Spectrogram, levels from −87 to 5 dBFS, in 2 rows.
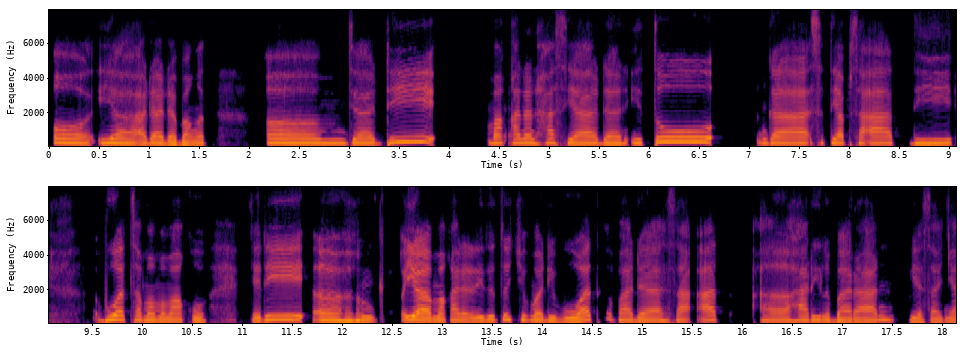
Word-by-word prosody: Oh, 240 -3 +2
iya, 240 +1 +4 0.3
ada, 215 - +1
ada 195 -1 +2
banget. 195 +2 0 0.6
Mmm, 225 -2 +2
jadi 220 0 0 1.0
makanan 230 0 0
khas 235 +3 -4
ya, 200 - +1 0.2
dan 200 -1 +2
itu, 220 +5 -2 1.0
enggak 220 0 0
setiap 230 -2 -1
saat 215 0 0 0.2
dibuat 215 +2 0
sama 210 -2 0
mama 195 0 +1
aku. 190 - -4 0.6
Jadi, 195 +5 +1 0.4
mhm, 205 -2 +3 0.4
iya 230 0 +7 0.2
makanan 205 -1 -1
itu 200 +3 +1
tuh 255 - +2
cuma 220 -3 +1
dibuat 185 +5 +1 0.3
pada 195 -1 0
saat, 210 +4 -3 0.4
eee, 205 -1 -2
hari 215 0 0
lebaran, 190 +2 -1 0.3
biasanya. 180 0 -3
215 Hz, 110 wpm, -25 LUFS, 195-225 Hz, 1.0 s, iya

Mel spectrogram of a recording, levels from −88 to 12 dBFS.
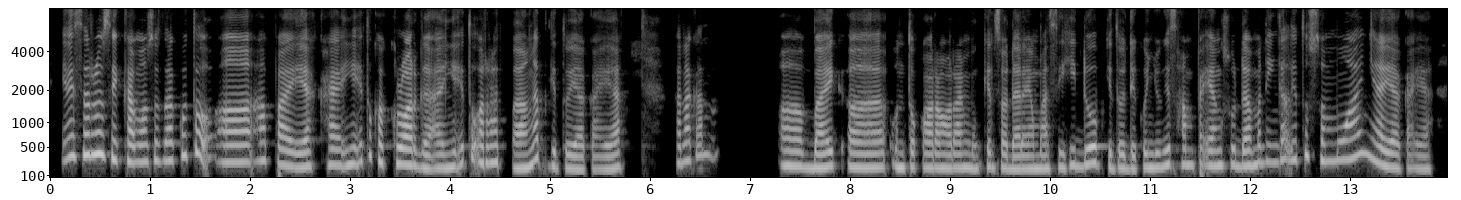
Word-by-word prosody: ini 355 - +2
seru 375 +2 +6
sih 315 -4 0
Kak, 270 -3 +3
maksud 275 +2 -2
aku 290 +5 0
tuh, 400 - +2
eee, 270 0 +4 0.2
apa 240 -6 +1
ya, 205 +1 +2
kayaknya 235 +2 -2
itu 320 - -13
kekeluargaannya 225 - +2
itu - - -5
erat 260 +1 0
banget 190 +12 +2
gitu 195 -2 -4
ya, 180 -1 +1
Kak, 175 0 -8
ya. 175 +2 0 0.6
Karena 265 +3 -2
kan, - - -4 0.8
eee, 215 -1 +3
baik, 200 +2 +3
eee, 195 0 +2
untuk 200 0 -2
orang-orang 195 0 +1
mungkin 185 +3 -5
saudara 180 -2 0
yang 185 0 -1
masih 185 +2 -2
hidup 240 +3 +1
gitu 190 -2 -2
dikunjungi, 195 +4 -1
sampai 230 -1 -4
yang 220 - 0
sudah 220 -1 +1
meninggal, 265 +3 -4
itu 305 +4 -5
semuanya 310 - 0
ya, 200 -2 +2
Kak, 185 +1 -9
ya? 180 -1 -6
220 Hz, 185 wpm, -21 LUFS, 195-270 Hz, 0.8 s, seru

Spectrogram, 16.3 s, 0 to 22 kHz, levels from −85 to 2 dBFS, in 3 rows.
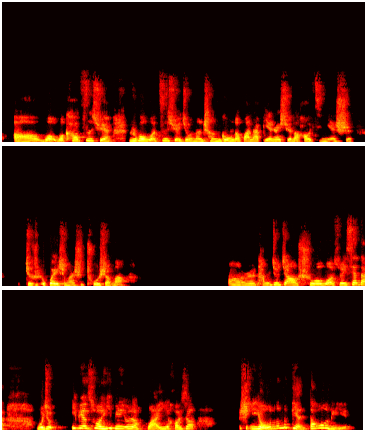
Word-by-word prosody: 啊 210 - 0 0.2
呃， 95 0 -1
我 200 -2 +2
我 205 0 +1
靠 270 +5 -1
自 275 +2 -2
学。 190 -9 -1 0.2
如 255 +4 0
果 280 - +7
我 235 - 0
自 280 -2 -5
学 255 -8 -2
就 210 +2 -2
能 195 -1 -4
成 195 -1 -4
功 215 0 +2
的 200 -1 0
话， 205 0 -1
那 225 0 -2
别 185 -4 -2
人 230 +3 -1
学 190 -6 -1
了 205 - -1
好 185 -2 -2
几 190 -2 -15
年 175 +3 -7
是 185 0 -6 0.5
就 230 - +1
是 215 - -8
为 230 -3 +7
什 210 -2 -5
么？ 185 - -6
是 180 - -8
图 195 +2 -1
什 - - -2
么？ - - -5 1.6
嗯， 230 -4 -5
然 235 - -3
后 240 - -11
他 255 - -8
们 255 -1 -5
就 270 -1 -1
这 275 +3 0
样 230 -2 +1
说 225 -1 +1
我， 210 -1 +2
所 245 +3 +1
以 - - +2
现 290 +4 -1
在 280 -3 0 0.5
我 240 - +8
就 250 - +4 0.3
一 355 - +3
边 350 -1 +3
做 330 -2 +4
一 315 +3 +6
边 320 -1 +2
有 285 - +1
点 290 -3 +3
怀 180 -8 0
疑， 255 +4 0
好 245 -3 -1
像， 290 +3 -2 0.7
是 340 +1 -4
有 270 -5 +7
那 350 - -3
么 440 +3 +2
点 335 -6 +1
道 345 +4 +3
理。 330 - -4
235 Hz, 260 characters per minute, -22 LUFS, 205-285 Hz, 1.6 s, 我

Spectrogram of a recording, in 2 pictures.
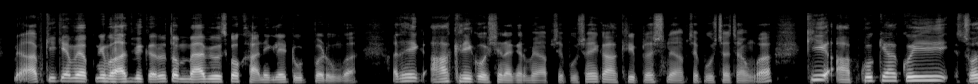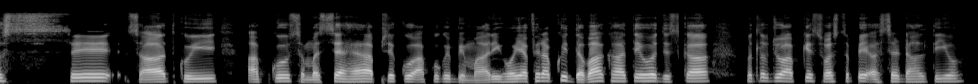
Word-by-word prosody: मैं - - -4
आपकी 155 - -1
क्या 155 -1 +1
मैं 150 0 +5
अपनी 145 +1 +1
बात 130 -2 +6
भी 140 - +1
करूँ, 140 - +2
तो - - +6
मैं 125 -1 +4
भी 130 - +1
उसको 130 +1 +3
खाने 105 +2 -1
के 110 - -8
लिए 115 - +2
टूट 105 -1 -7
पड़ूँगा। 85 0 -4 0.4
अच्छा 150 - -2
एक 160 -1 -1
आखिरी 140 +1 +1
क्वेश्चन 110 -3 -1
अगर 100 0 -6
मैं 100 0 -6
आपसे 95 +1 -9
पूछूँ 100 +5 -6
एक 125 -1 -3
आखिरी 110 +1 -2
प्रश्न 105 0 -4
आपसे 90 - -9
पूछना 95 +2 -7
चाहूँगा, 90 -3 -4 0.4
कि 215 0 +2
आपको 115 +10 0
क्या 175 +1 +1
कोई 185 0 +4 0.2
स्वस्थ 150 +2 +1 0.5
से 160 +1 +4 0.2
साथ 120 +2 +4
कोई 135 +1 0 0.3
आपको 145 +5 0
समस्या 120 +1 +1
है। 125 0 +1
आपसे 130 +2 +1
को 135 0 +1
आपको 115 +4 -1
कोई 135 0 -3
बीमारी 100 +3 -1
हो 125 +1 0
या 140 +1 +4
फिर 165 - +1
आप 155 - +1
कोई 190 - +1
दवा 150 - +6
खाते 150 0 +1
हो 155 0 +5
जिसका 145 +1 +1 0.4
मतलब 160 +2 -3
जो 155 - +4
आपके 145 +2 0
स्वास्थ्य 140 +1 -3
पे 150 - +3
असर 115 +5 -2
डालती 130 +1 -5
हो? 140 +1 -3
135 Hz, 195 wpm, -22 LUFS, 115-150 Hz, 0.5 s, बात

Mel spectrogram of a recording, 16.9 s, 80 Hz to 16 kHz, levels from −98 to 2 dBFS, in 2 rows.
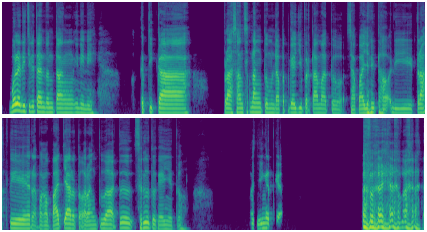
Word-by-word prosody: Boleh 200 +5 +8
diceritain 170 -4 +1
tentang 140 -2 -1
ini 140 -2 -3
nih, 125 -1 -5 1.0
ketika, 145 -1 0 1.2
perasaan 140 0 +1
senang 150 -1 -1
tuh 145 - -2
mendapat 130 -1 -4
gaji 140 0 -1
pertama 135 -1 -3
tuh 125 -1 -9
siapa 120 +2 -3
aja 130 - +1
yang 145 - +1
tau 125 -1 -2
ditraktir? 140 +2 -1
Apakah 125 -1 -4
pacar 145 +3 +2
atau - - -7
orang 130 0 -2
tua? 140 -2 0
Itu 160 -1 -1
seru 165 +3 +1
tuh 140 - -3
kayaknya 125 -1 -5
tuh. 125 0 -10 1.3
Masih 150 -2 -8
inget 155 0 0
nggak? 310 - -6 1.6
Foya 185 +1 +6 0.2
fa 175 -1 0
140 Hz, 115 wpm, -22 LUFS, 130-155 Hz, 1.6 s, Boleh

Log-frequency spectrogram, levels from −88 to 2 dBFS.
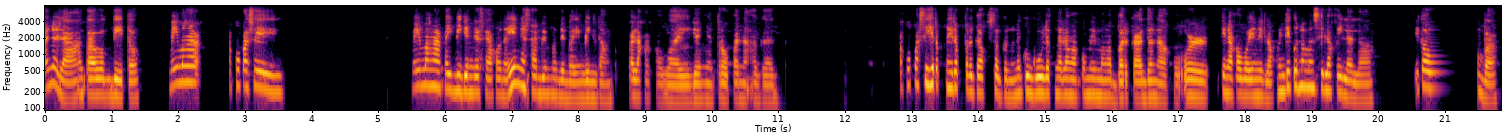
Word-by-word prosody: ano 275 +4 +2
lang, 160 +2 +1
ang - - -9
tawag 175 0 +4
dito, 160 -2 +1 0.4
may 260 +3 -2
mga 305 0 +4 0.5
ako 265 -2 -5
kasi 235 -5 +2 1.9
may 255 +2 -3
mga 260 -2 +2
kaibigan 210 -3 +2
kasi 195 - -1
ako, 175 +1 -2
na 170 - -3
yun 280 +5 +6
nga, 245 - 0
sabi 195 -2 -2
mo 180 - -8
'di 165 -1 -3
ba, 155 - -5
yung 155 - -6
biglang, 150 -2 -5 0.2
pala 170 -1 0
kakaway 140 -3 -4
ganyan 145 -1 -4
tropa 150 0 -3
na 145 - -4
agad. 135 -1 -10 1.8
Ako 270 +4 -9
kasi 280 -1 +1
hirap 275 -1 +5
na 240 - +1
hirap 240 0 +1
talaga 200 -2 0
ako - - -28
sa 200 - -1
ganon, 170 -1 -6
nagugulat 190 0 +3
nalang 180 -1 -1
ako 170 +1 -6
may 180 0 -5
mga 170 -1 -3
barkada 155 +1 +2
na 145 -3 -3
ako 140 - -10
or 170 0 +4 0.4
kinakawayan 180 -3 +2
nila 155 -3 -2
ako, 200 +6 -5
hindi 240 +3 +3
ko 255 - +4
naman 245 -1 +1
sila 225 -2 +2
kilala, 150 -7 -2 0.6
ikaw 245 +2 +3 0.8
ba? 150 -7 +1
180 Hz, 155 wpm, -18 LUFS, 155-225 Hz, 1.9 s, yun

